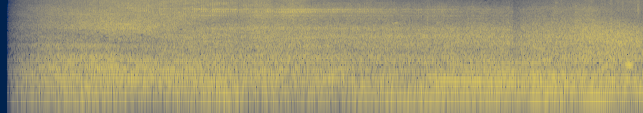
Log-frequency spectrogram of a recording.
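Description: Motor vehicle engine running in street traffic, a steady drone that fades in at the start and dips slightly in pitch near the end.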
